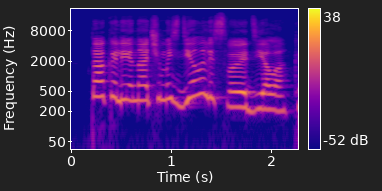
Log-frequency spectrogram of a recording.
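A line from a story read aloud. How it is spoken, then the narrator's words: Shouting. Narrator (Russian): крикнул Гейр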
